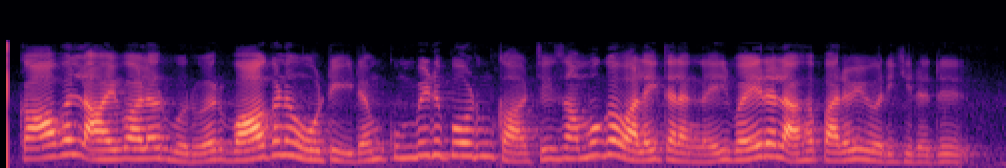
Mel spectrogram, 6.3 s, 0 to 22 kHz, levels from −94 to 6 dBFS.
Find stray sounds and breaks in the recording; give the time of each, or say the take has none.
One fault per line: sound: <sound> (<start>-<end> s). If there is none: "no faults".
no faults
